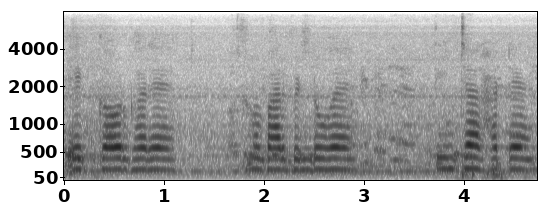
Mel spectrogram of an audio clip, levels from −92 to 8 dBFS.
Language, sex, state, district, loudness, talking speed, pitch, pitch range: Hindi, female, Gujarat, Valsad, -17 LUFS, 140 wpm, 195 Hz, 180-200 Hz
